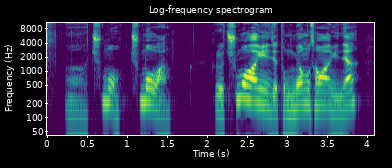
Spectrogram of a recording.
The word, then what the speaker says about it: 추모: 해보도록 하겠습니다 참고로 말씀드리면 주몽은 아니고요 추모 추모가 원래 제대로 된 일입니다 주몽은 약간 발음이 바뀐 거라고 보시면 돼요 추모 추모왕 그리고 추모왕이 이제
